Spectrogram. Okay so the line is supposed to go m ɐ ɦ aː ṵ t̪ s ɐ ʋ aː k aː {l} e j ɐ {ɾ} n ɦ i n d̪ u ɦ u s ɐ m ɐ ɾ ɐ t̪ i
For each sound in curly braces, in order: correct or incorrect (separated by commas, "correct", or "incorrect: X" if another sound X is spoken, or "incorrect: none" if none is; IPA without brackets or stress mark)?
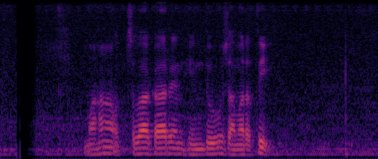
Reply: incorrect: ɾ, incorrect: none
